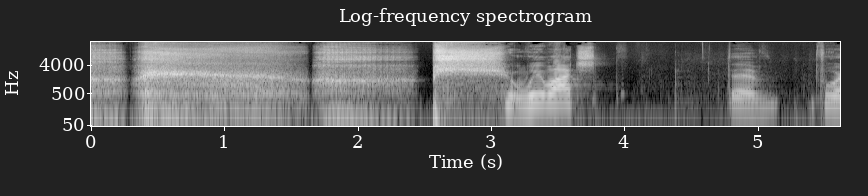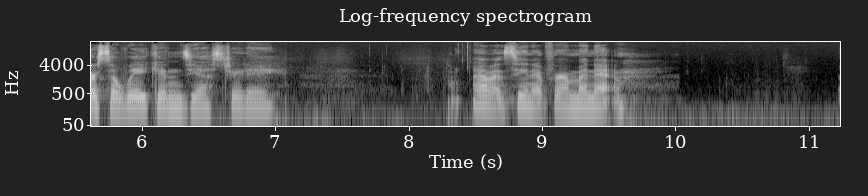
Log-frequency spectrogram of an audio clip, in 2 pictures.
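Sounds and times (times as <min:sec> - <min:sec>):
voice imitating heavy rasping mechanical mask breathing: 0:00.0 - 0:03.2
speech: 0:02.6 - 0:03.9, 0:04.8 - 0:07.1, 0:08.3 - 0:09.8.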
